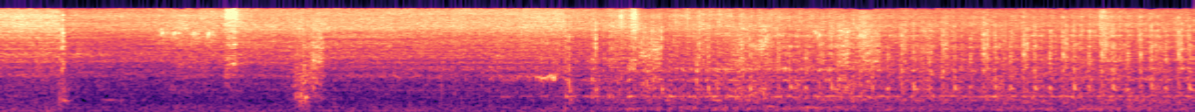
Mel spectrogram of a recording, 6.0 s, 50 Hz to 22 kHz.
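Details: 7-1/2 gauge Clishay live steam logging locomotive, first run in a year, boiler hot, running forward and reverse: steady steam hiss with soft, even chuffs about two and a half a second, no knocks or clanks; normal running.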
